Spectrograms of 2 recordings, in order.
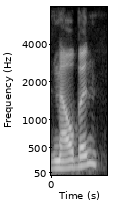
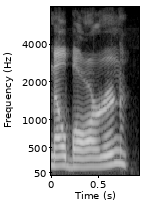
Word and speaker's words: Melbourne: It's Melbourne. Here, listen closely. Melbourne, not Melbourne. There's no barn in it. There's no barn. It's Melbourne. It's Mel's Buns. Melbourne.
